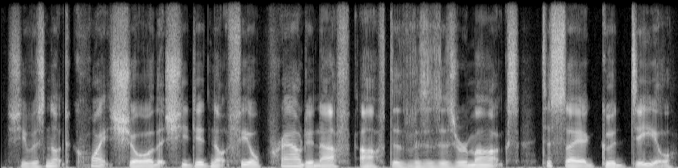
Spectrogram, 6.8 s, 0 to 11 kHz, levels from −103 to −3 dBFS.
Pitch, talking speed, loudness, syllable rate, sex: 115 Hz, 185 wpm, -19 LUFS, 4.3 syllables/s, male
